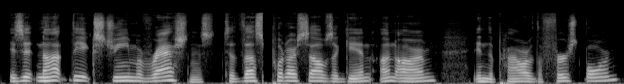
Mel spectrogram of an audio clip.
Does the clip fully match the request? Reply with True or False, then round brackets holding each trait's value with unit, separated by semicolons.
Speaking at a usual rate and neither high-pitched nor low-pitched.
True (190 wpm; 155 Hz)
